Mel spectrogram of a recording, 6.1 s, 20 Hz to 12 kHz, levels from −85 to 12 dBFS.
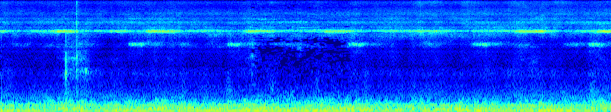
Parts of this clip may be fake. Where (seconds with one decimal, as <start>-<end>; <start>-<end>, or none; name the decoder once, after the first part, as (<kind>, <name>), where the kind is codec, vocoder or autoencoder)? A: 0.0-2.5 (autoencoder, DAC-VAE); 3.5-6.1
